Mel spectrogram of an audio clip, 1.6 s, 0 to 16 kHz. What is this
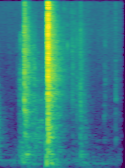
Door-Wooden-Heavy-Close-03
Here we have the sound of a heavy front door being shut.
Close, Door, Front, Heavy, Shut, Wooden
